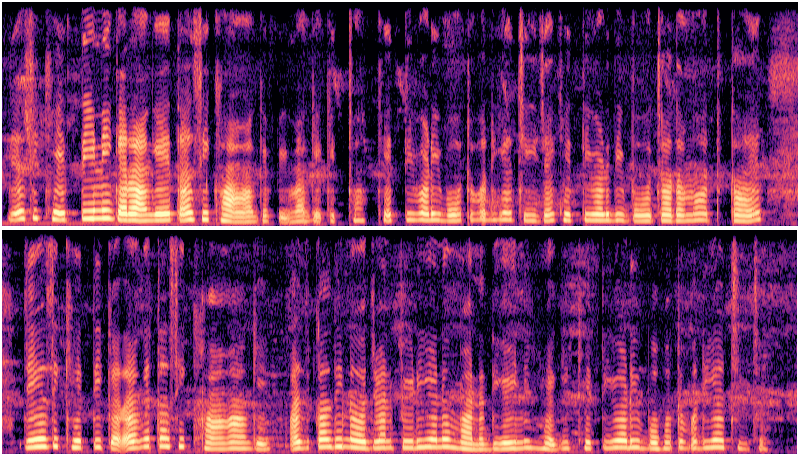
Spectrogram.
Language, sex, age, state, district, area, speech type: Punjabi, female, 45-60, Punjab, Shaheed Bhagat Singh Nagar, rural, spontaneous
